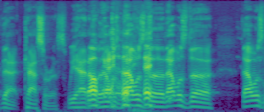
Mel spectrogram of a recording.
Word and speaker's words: Caceres: How did that lady at the store pronounce Caceres? Just like that, Caceres.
